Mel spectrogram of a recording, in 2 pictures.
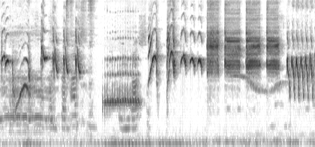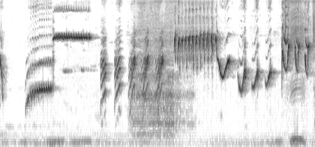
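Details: Asian pied starling in continuous, varied song. Twangy looping whistles, dense buzzy rattles, and a clear high pure whistle are mixed with harsh chatter and squeaky upslurs, over a steady low hum.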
